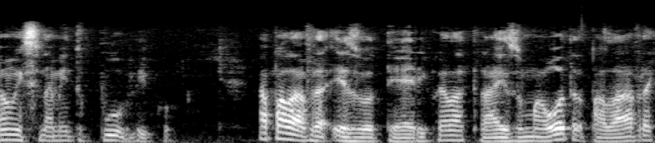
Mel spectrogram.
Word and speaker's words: exotérico: ao Esotérico é o exotérico com x né pronuncia-se o x como x mesmo porque se pronuncia como Z fica Esotérico com s né nem exotérico né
